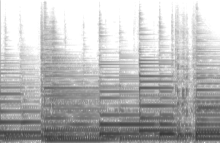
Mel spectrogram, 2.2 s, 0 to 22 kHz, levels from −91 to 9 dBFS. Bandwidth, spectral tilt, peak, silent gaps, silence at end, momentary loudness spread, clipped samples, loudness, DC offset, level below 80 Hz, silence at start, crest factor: 12.5 kHz; -8 dB/octave; -6 dBFS; none; 0 s; 3 LU; under 0.1%; -19 LUFS; under 0.1%; -38 dBFS; 0 s; 12 dB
